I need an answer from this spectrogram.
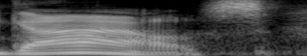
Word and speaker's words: Giles: Dean Giles, how are you now? Good, and you? Not so bad. It's Giles, by the way. It's a soft G, like those French over in Quebec.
